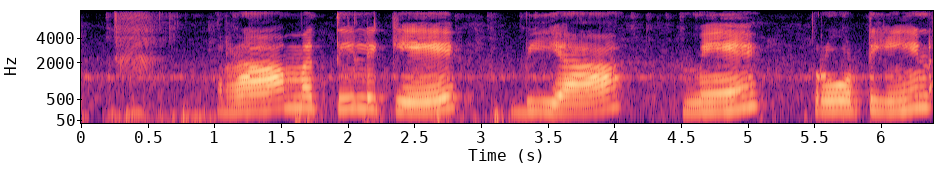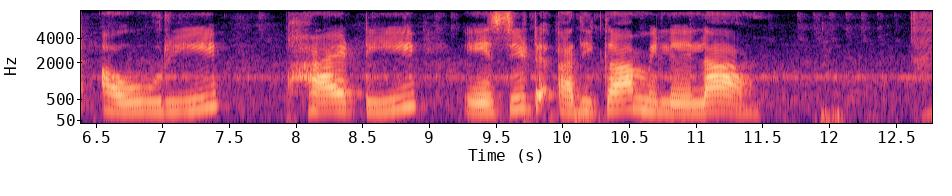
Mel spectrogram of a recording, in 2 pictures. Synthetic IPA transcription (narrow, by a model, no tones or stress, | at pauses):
ɾaːmt̪ɪlke | bija | mẽ | pɾoːʈiːnəwɾi | pʰaːjʈi | eːsɪʈɐd̪ʱɪkamɪleːlaː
